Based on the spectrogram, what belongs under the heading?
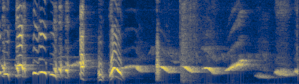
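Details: Noisy, squawking phrases from a white-crested laughingthrush: quick chattering notes run into a long, slightly wavering whistled tone that dips lower at the end.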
